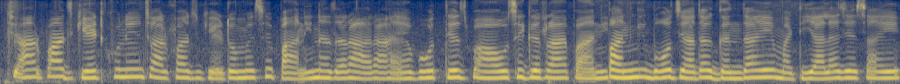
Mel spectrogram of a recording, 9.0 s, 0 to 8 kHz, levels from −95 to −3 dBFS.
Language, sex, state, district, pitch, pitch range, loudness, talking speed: Hindi, female, Jharkhand, Jamtara, 235 Hz, 225-250 Hz, -19 LUFS, 215 wpm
